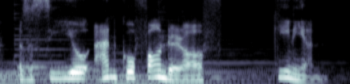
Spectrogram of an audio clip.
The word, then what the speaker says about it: Kineon: So, Forrest Smith is a CEO and co-founder of Kineon. Am I pronouncing correct? That's correct. It's the from the Greek for movement.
